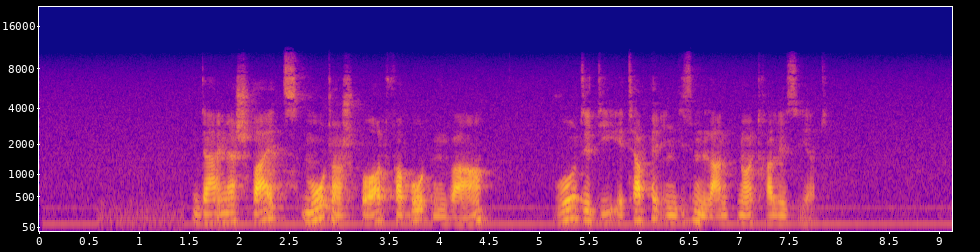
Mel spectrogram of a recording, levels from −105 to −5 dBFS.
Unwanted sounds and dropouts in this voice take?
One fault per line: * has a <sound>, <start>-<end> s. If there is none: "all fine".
all fine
